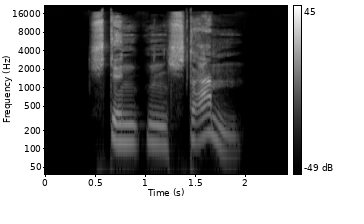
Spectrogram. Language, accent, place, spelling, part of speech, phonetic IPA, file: German, Germany, Berlin, stünden stramm, verb, [ˌʃtʏndn̩ ˈʃtʁam], De-stünden stramm.ogg
- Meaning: first/third-person plural subjunctive II of strammstehen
